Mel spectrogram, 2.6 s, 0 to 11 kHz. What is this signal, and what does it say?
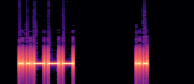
Morse code, heard as a keyed tone, about 25 wpm, 700 Hz. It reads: 2 I
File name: Lesson 17d - Letter u - Two Characters 25wpm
